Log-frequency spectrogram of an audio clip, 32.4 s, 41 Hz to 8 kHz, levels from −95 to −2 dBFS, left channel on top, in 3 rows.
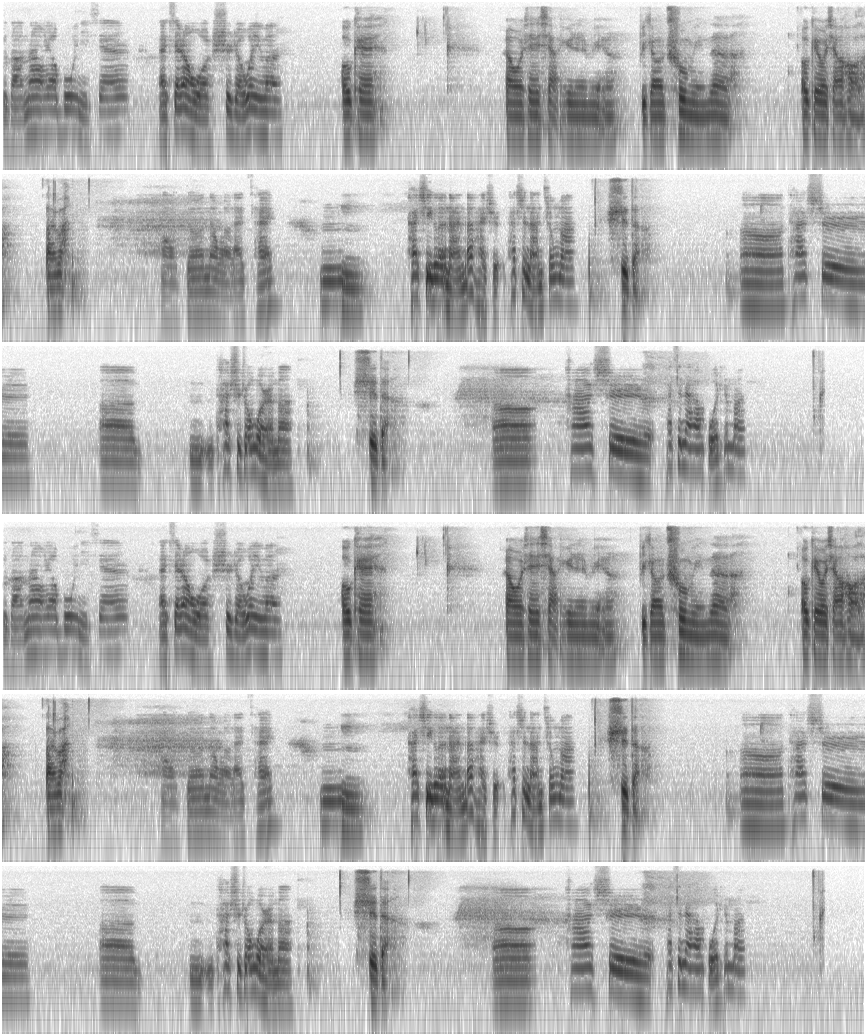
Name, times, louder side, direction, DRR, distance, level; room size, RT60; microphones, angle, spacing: voice 1, 0.0-1.6 1.9-3.5 12.8-14.2 14.8-15.2 15.8-18.0 20.0-21.9 22.8-23.3 23.9-25.2 27.7-28.3 28.6-30.9, equal, 5° left, 2.9 m, -32 dB
voice 2, 4.2-4.9 5.2-5.9 6.3-9.3 10.0-11.0 11.3-13.5 14.4-14.7 15.0-15.3 15.7-15.9 18.3-19.0 19.8-19.9 26.0-26.9 27.2-28.7 29.6-30.0 31.7-31.9, right 3 dB, 30° right, 1.0 m, -31 dB
head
